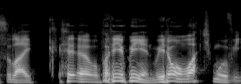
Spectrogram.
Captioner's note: chuckles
